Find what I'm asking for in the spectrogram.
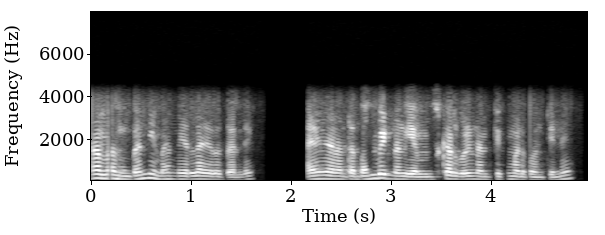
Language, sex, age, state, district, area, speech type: Kannada, male, 18-30, Karnataka, Bangalore Urban, urban, conversation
